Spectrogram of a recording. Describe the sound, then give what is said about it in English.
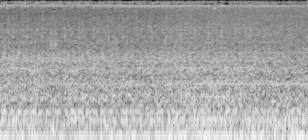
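A car engine idles steadily in a car stopped on a road with its windows lowered, a low continuous rumble with a faint hum and no other sounds, no voices, just the constant drone of the motor. “We heard nothing but the sound of my engine.”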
